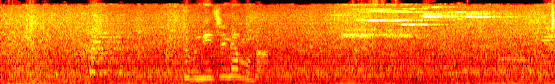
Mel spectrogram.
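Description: Street background: a steady traffic rumble with brief distant voices about a second and a half in, and short high-pitched toots a little later.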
